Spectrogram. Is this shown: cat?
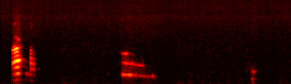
yes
